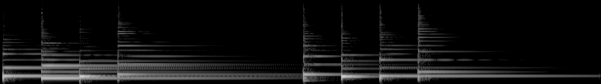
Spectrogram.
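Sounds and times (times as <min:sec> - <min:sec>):
Gmmaj7 ukulele chord: 0:00.0 - 0:05.8.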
